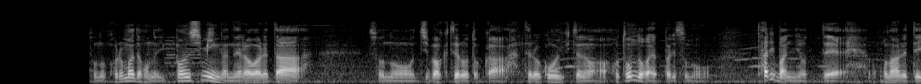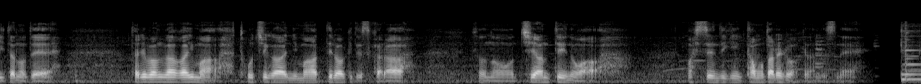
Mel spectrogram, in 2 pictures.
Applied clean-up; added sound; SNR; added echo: none; none; none; none.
